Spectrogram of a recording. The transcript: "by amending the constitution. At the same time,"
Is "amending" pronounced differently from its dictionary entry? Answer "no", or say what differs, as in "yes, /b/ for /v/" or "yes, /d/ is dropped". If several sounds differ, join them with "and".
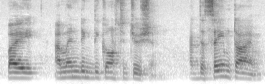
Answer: no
